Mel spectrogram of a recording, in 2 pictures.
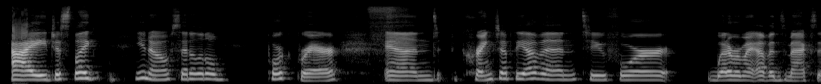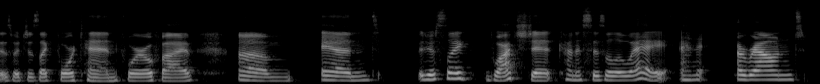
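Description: From 0.12 to 0.28 s, just before "just like you know", the speech peaks flatten into a harsh, crackly edge. This is microphone overload: the signal appears to drive about 6 dB past the converter's ceiling, so the waveform tops are sliced off and a few percent of samples are clipped. The squared-off peaks add dense upper harmonics, which is why the loudest syllable sounds gritty rather than simply loud. The likely cause is an input gain set too high for the talker's level.

At 1.02 s, between "just like" and "you know said a", the whole signal drops by about 3 dB in a single step. Speech and background fall together, with no fade. This is the microphone volume being stepped down, likely by the call software reacting to the earlier clipped peak and lowering the device input gain. Because the change is instant, it is heard as an abrupt dip in presence rather than a gradual fade.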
